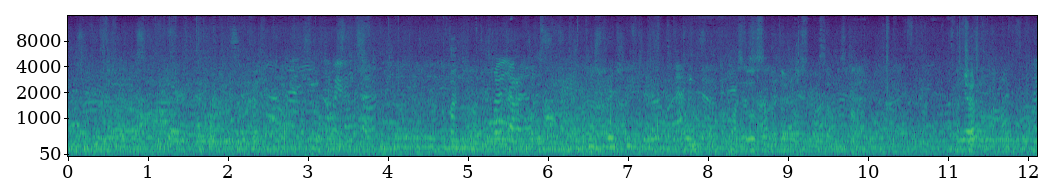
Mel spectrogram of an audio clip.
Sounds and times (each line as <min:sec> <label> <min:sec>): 0:02.5 conversation 0:10.3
